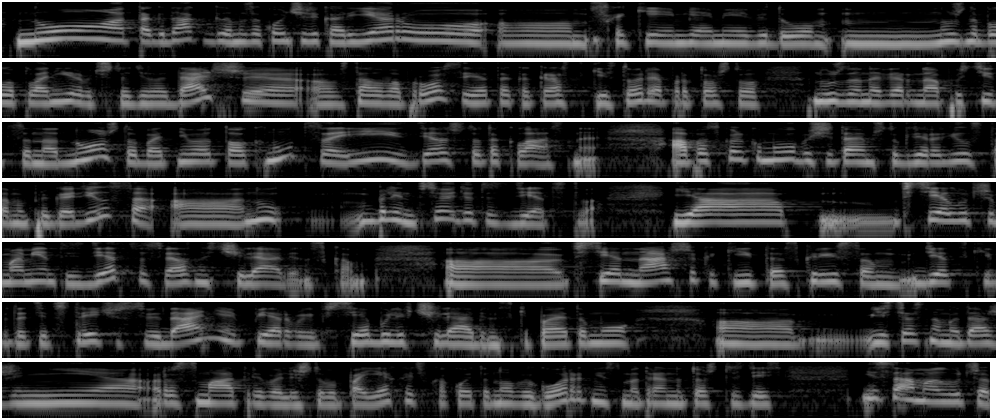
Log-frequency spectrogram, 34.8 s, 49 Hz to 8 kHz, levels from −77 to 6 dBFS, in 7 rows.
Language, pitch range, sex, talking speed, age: Russian, 180-220 Hz, female, 175 wpm, 20-39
